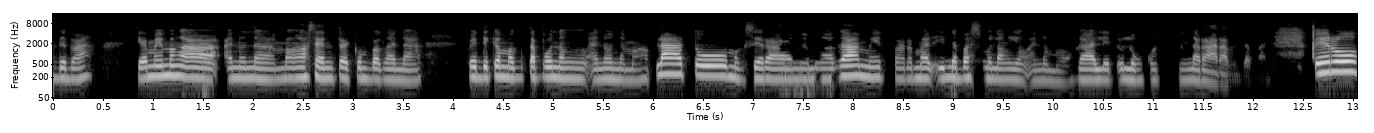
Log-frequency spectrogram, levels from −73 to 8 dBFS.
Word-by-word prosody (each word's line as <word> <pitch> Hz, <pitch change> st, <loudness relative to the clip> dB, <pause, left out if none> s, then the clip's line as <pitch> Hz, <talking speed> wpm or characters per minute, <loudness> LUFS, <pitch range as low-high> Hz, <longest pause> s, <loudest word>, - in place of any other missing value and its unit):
di 195 Hz, 0 st, -2 dB
ba? 200 Hz, +4 st, -5 dB, 0.4 s
Kaya 195 Hz, -, +3 dB
may 220 Hz, 0 st, +2 dB
mga 205 Hz, -5 st, +3 dB
ano 195 Hz, +1 st, -4 dB
na 185 Hz, -2 st, -3 dB
mga 195 Hz, +1 st, -1 dB
center 195 Hz, -1 st, +1 dB
kumbaga 185 Hz, -2 st, -3 dB
na 165 Hz, 0 st, -7 dB, 0.5 s
pwede 205 Hz, 0 st, +1 dB
kang 210 Hz, -2 st, +2 dB
magtapon 200 Hz, +1 st, 0 dB
ng 190 Hz, 0 st, -3 dB, 0.2 s
ano 180 Hz, +2 st, -6 dB
ng 180 Hz, -1 st, -7 dB
mga 170 Hz, +2 st, -12 dB
plato 235 Hz, -3 st, +5 dB
magsira 190 Hz, -1 st, -2 dB
ng 180 Hz, +1 st, -6 dB
mga 185 Hz, 0 st, -7 dB
gamit 225 Hz, -2 st, +3 dB
para 190 Hz, 0 st, -10 dB
mailabas 195 Hz, +1 st, -3 dB
mo 190 Hz, -, -6 dB
lang 180 Hz, -1 st, -5 dB
yung 170 Hz, -2 st, -10 dB
ano 165 Hz, +1 st, -14 dB
mo 155 Hz, -2 st, -17 dB
galit 175 Hz, -1 st, -3 dB
o 175 Hz, -, -7 dB
lungkot 175 Hz, -1 st, -8 dB, 0.2 s
nararamdaman. 165 Hz, -4 st, -9 dB, 0.5 s
Pero 300 Hz, +2 st, +9 dB
190 Hz, 160 wpm, -21 LUFS, 180-205 Hz, 0.5 s, Pero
